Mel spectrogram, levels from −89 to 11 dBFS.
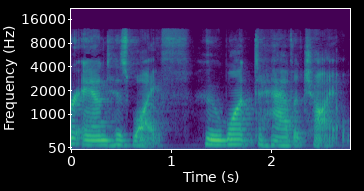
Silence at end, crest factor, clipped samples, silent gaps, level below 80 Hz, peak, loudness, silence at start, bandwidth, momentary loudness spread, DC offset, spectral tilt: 0.05 s; 16 dB; under 0.1%; none; -66 dBFS; -8 dBFS; -25 LUFS; 0 s; 12.5 kHz; 9 LU; under 0.1%; -4 dB/octave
